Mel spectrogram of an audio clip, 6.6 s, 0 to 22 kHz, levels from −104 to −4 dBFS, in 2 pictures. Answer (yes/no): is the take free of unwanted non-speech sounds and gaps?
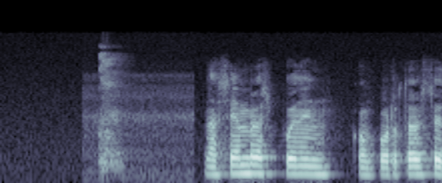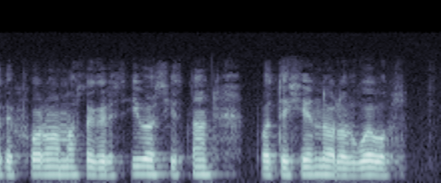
no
